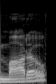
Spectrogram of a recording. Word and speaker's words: Mottau: Maine Nordiques, number 10 in your program, forward Mottau from Duxbury, Massachusetts.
